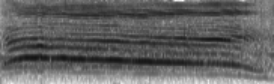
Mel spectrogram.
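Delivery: excited cheer. Real, not acted. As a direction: cheer the finish. Cheering after the pitch.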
